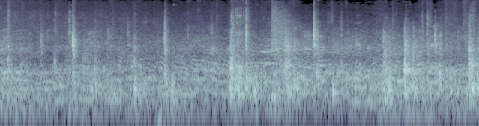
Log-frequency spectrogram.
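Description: Padel balls struck with padel rackets during a rally: a series of sharp pops at irregular intervals, over a background of voices.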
